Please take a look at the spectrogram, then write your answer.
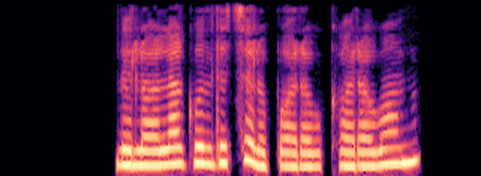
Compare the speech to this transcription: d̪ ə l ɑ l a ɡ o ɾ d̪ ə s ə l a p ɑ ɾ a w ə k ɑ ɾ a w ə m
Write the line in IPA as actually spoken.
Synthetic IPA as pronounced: d̪ ə l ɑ l a ɡ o l d̪ ə t͡s ə l a p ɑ ɾ a w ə k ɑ ɾ a w ə m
